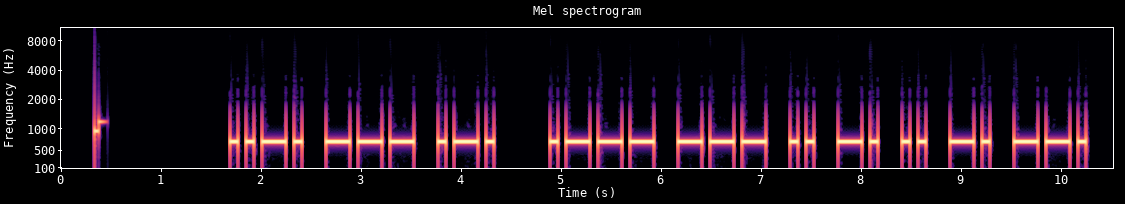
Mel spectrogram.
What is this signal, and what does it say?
Morse code, heard as a keyed tone, about 15 wpm, 700 Hz. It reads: FOR JOINING
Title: Sets of 5 Words Encore 15wpm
